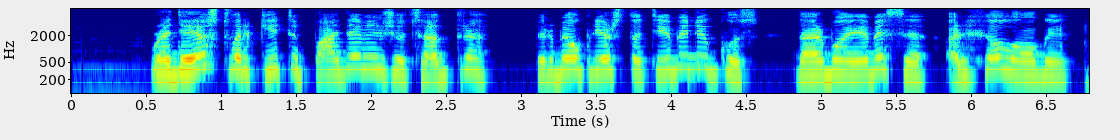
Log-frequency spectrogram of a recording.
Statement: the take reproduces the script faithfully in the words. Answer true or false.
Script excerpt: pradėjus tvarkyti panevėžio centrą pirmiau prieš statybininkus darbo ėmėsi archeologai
true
